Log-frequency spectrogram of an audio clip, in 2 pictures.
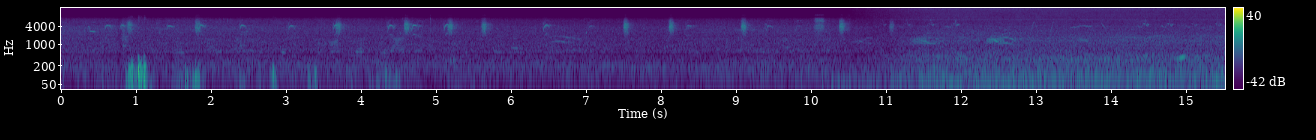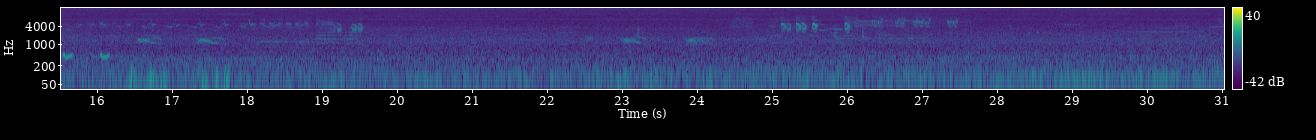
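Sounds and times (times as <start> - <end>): background hiss: 0.0 - 31.0
birds chirping: 10.4 - 31.0
harsh bird calls: 10.4 - 31.0.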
